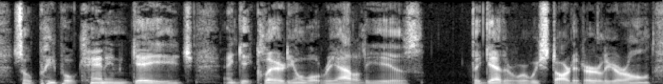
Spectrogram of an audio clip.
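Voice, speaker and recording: In an ordinary speaking voice, a man talks at a moderate pace with fairly low pitch and fairly even intonation, recorded very cleanly against a silent background with a dry, close sound and no echo. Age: 60s. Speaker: retired military chaplain. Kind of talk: podcast interview. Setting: podcast.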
